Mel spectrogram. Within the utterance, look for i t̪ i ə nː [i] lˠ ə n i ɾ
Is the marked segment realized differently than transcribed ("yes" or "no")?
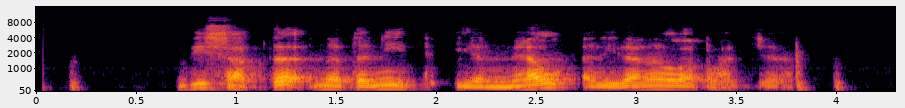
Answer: yes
